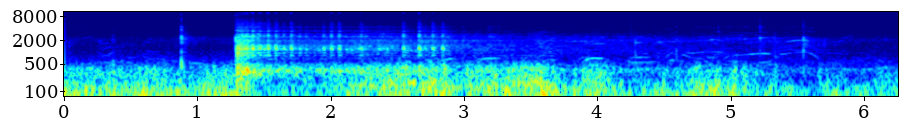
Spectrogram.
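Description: A sharp metallic ping about a second in, ringing on for over a second: a metal softball bat striking the pitched ball. Voices of players and spectators carry on around it.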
